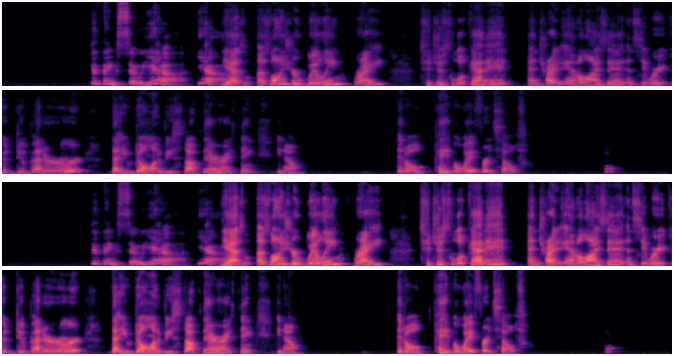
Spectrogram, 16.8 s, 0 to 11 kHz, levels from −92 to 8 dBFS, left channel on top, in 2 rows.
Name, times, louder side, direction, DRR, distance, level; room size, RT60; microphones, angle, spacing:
voice 1, 1.1-2.8 15.9-16.1, left 1 dB, 40° left, 1.0 m, -36 dB
voice 2, 2.7-4.8 5.2-6.3 6.6-9.4 9.8-12.1 13.3-14.9, right 5 dB, 45° right, 0.4 m, -30 dB
5.5 x 2.4 x 2.3 m
head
